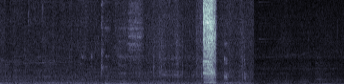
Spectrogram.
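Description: Low, steady rumble of a car's engine and road noise heard inside the cabin, with one sharp, loud clack about two and a half seconds in; the rumble cuts off suddenly just after three seconds.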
